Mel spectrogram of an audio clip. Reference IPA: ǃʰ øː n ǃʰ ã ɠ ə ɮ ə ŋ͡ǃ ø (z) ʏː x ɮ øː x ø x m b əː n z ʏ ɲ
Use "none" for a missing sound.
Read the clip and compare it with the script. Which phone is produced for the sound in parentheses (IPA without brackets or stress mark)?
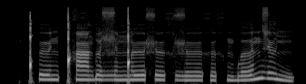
ɬ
